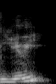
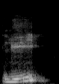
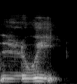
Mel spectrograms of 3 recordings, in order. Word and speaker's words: lui: des français ils ne vont pas dire joie et vont dire juin vient nuit nuit et ils disent lui lui est pas louis louis ng dick ça c'est le son le plus difficile à prononcer et on va voir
